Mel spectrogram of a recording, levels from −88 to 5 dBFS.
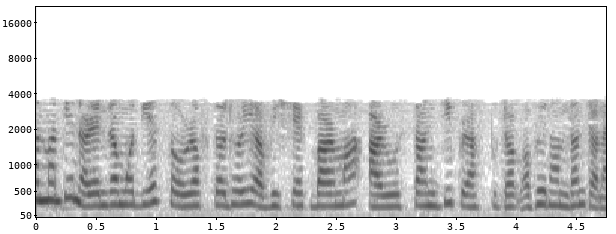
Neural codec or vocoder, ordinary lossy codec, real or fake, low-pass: none; MP3, 24 kbps; real; 3.6 kHz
